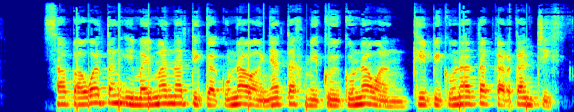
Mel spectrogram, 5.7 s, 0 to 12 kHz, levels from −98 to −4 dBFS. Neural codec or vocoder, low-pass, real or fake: none; 10.8 kHz; real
